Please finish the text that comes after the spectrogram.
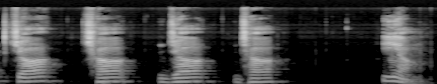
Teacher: च वर्ग में होता है च, छ, ज, झ, ञ। तो यह आता है दोस्तों तालव्य वर्ग में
